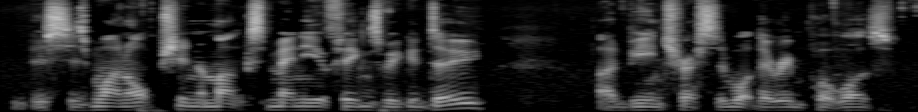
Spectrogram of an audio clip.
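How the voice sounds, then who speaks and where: An Australian man speaking as a councillor in a committee meeting, making measured points to the chair. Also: low voice, level tone, no echo.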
